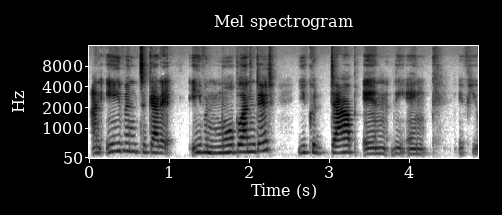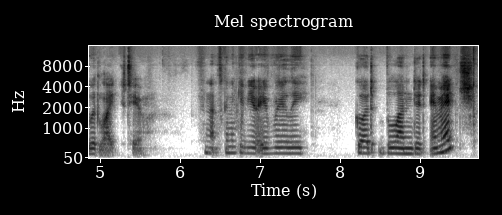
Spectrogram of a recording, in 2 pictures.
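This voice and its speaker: A woman, her voice a bit croaky, demonstrating coloring with markers in a chatty live-stream lesson. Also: mid-range voice, fairly even intonation, unhurried, a bit bright. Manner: chatty, talks while working, greets viewers. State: slightly croaky voice.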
